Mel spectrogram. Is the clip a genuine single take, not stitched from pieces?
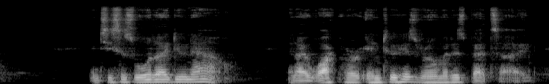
no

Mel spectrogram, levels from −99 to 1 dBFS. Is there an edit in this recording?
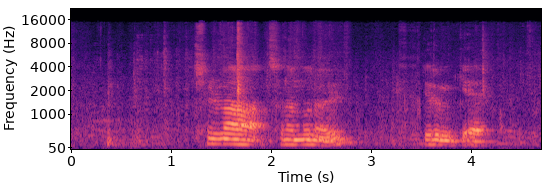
yes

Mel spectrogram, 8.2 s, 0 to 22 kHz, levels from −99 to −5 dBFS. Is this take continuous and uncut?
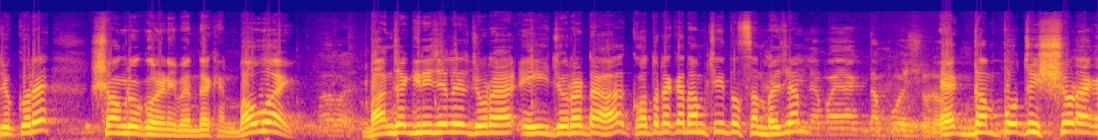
yes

